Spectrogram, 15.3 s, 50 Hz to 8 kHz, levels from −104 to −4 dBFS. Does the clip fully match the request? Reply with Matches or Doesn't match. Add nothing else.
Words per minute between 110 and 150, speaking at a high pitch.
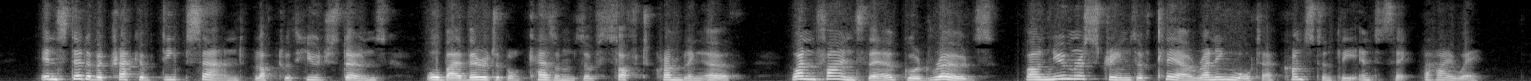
Matches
